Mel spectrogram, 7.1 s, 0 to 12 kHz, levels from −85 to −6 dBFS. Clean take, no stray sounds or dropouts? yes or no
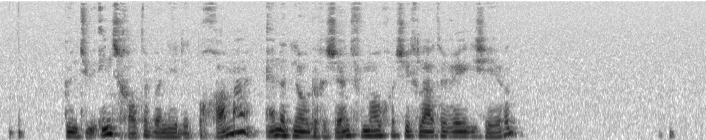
yes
